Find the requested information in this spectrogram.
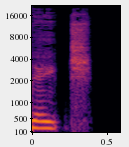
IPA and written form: ˈeɪtʃ (aitch)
